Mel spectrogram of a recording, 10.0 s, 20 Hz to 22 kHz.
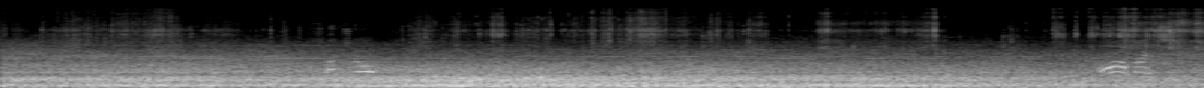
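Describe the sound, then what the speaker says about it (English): A Swiss Airbus A220-300 jet departs Amsterdam Schiphol, a steady broad engine roar holding loud at a distance throughout, with a few faint high tones rising over it. "Lovely Swiss A220-300, which is going to Zurich."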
